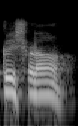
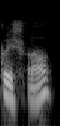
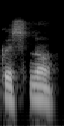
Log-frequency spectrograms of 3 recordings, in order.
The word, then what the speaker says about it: Krishna: Sanskrit so it changes little bit so like Krishna it's not Krishna it's not Krishna also it's Krishna right so some some say Krishna it's not it's Krishna not Krishna not kishna so there are this BH not it is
